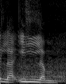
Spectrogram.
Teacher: حمزہ کو ہم لام میں داخل کریں گے، لعلم، لعنم نہیں پڑھیں گے، لعلم۔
